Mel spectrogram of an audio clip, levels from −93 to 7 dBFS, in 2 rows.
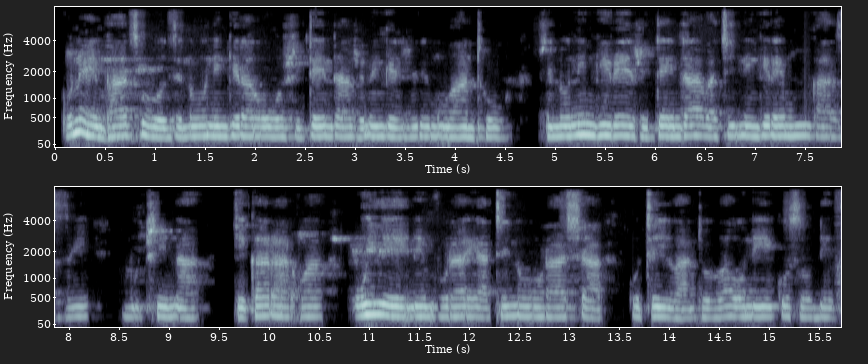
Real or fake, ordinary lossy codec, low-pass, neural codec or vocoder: fake; AAC, 32 kbps; 7.2 kHz; vocoder, 44.1 kHz, 80 mel bands, Vocos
